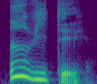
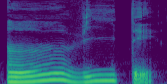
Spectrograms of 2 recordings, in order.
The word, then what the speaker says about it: inviter: Inviter. Okay, I-N together, nasal, inviter, inviter.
